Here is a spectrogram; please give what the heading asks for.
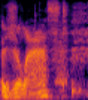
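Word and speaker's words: Xalast: i am going to be playing um kenji gelast um his last name is spelled x-a-l-a-s-t like that everyone just calls him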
